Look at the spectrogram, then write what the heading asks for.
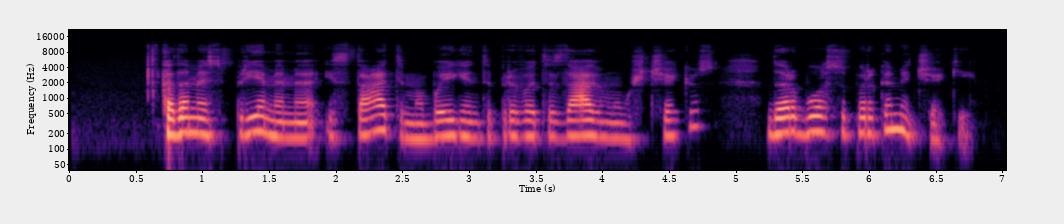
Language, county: Lithuanian, Panevėžys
